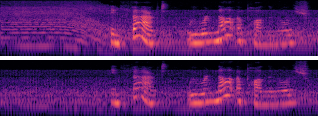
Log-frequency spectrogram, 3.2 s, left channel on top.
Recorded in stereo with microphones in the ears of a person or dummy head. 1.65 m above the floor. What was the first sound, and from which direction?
A woman speaking, 45° left (ahead or behind).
